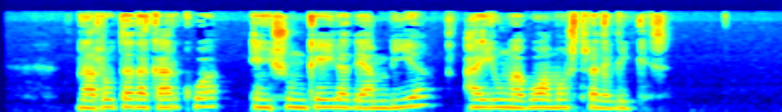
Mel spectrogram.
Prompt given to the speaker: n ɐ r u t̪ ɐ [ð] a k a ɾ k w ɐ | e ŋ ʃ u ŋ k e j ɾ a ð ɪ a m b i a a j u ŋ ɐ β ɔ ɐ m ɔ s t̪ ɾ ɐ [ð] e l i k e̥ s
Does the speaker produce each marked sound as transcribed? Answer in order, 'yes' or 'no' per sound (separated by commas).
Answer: yes, yes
